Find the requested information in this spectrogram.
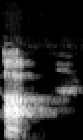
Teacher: जीभ के मध्य भाग से बोला जाता है उसे मध्य स्वर कहते हैं। मध्य स्वर केवल आ एक ही होता है आ।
